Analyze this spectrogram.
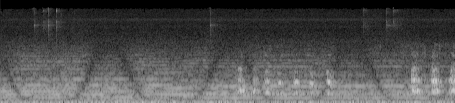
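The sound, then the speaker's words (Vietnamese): Dogs barking and yelping from a house across the way, several sharp bursts over a steady, droning background with sliding tones. “Có mấy con chó ở nhà đầu bên kia vẫn cứ sủa sang ghê lắm.”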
